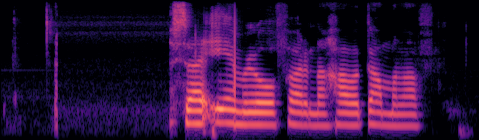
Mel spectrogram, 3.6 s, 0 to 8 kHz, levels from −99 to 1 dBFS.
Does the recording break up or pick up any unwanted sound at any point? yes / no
no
